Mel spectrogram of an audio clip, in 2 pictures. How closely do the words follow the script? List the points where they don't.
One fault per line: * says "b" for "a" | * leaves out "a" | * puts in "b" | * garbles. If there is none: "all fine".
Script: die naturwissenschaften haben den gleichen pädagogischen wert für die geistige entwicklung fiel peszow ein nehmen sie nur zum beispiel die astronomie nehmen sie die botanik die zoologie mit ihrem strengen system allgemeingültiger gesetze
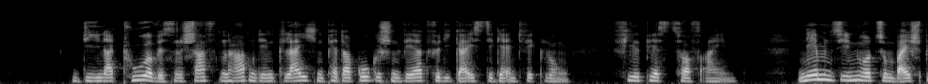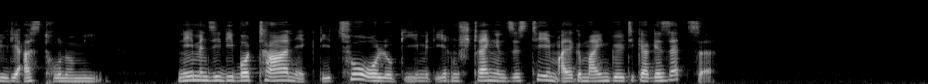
all fine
